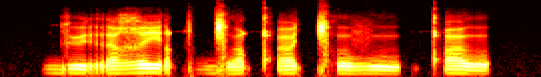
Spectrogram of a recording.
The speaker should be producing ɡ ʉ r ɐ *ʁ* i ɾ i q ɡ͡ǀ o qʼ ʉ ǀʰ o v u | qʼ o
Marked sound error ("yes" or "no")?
no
